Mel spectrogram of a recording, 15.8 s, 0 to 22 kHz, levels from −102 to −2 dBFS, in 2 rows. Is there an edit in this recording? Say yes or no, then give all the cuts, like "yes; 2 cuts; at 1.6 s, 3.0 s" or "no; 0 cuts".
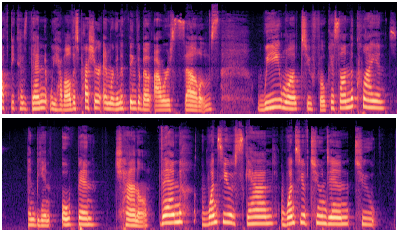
yes; 2 cuts; at 10.9 s, 13.5 s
